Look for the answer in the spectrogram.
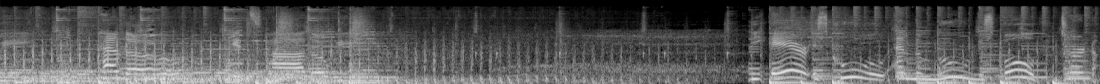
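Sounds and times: music: 0.0 - 5.4, 6.2 - 11.0
helicopter rotor chopping: 0.0 - 11.0.

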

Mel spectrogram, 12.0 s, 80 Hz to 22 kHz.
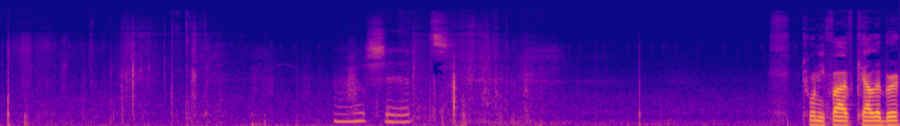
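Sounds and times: shuffling footsteps on dirt: 0.1 - 7.3.

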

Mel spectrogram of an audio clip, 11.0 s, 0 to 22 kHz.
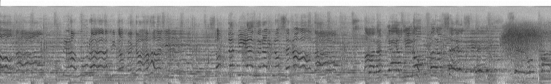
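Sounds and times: live band accompaniment: 0.0 - 11.0
woman singing with vibrato: 0.0 - 11.0.

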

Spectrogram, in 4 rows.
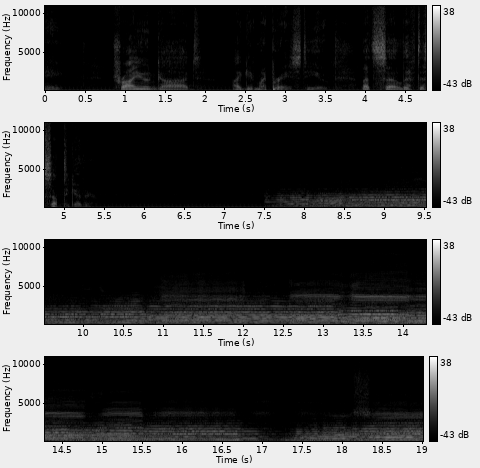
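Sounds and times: brass band playing a hymn: 7.5 - 19.0.

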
